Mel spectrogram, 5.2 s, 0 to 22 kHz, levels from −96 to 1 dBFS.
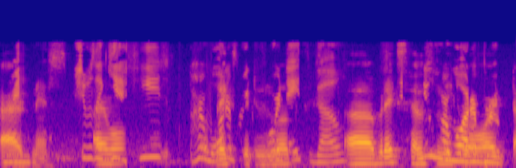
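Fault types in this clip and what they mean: Speech suppressed in double talk: the level dips by up to about 20 dB in patches, likely echo-canceller ducking, seen as waveform troughs and faded spectrogram energy.
Echo leak: a quiet copy of the speech returns 155 ms late, about 30 dB down, likely loudspeaker pickup the canceller missed, visible as a faint spectrogram ghost.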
